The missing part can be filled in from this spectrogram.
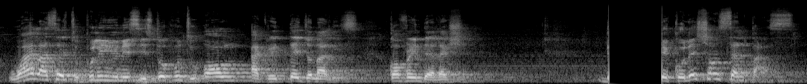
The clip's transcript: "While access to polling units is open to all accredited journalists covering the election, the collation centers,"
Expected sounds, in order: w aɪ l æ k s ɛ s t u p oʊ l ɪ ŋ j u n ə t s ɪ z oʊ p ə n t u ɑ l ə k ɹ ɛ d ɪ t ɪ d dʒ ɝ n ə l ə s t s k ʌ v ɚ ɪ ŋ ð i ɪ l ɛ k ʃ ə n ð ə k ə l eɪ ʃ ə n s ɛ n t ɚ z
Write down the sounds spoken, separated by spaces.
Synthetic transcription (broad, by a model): w aɪ l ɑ s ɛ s t u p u l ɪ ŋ j u n ə t s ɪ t oʊ p ə n t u ɑ l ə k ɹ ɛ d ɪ t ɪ dʒ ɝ n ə l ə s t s k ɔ v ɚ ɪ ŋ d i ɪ l ɛ k ʃ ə n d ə k ə l eɪ ʃ ə n s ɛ n t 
